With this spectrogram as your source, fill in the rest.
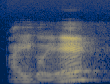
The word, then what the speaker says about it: Eiger: 아이거의 북벽입니다. North Face. 자, 처음부터 한번 가보죠. The Eiger is a mountain in Switzerland. 스위치런드 어딥니까? 스위스 있죠. 오케이. 스위스에 있는 산 이름이 아이거입니다. 아이거. 독일어 발음이었어요.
